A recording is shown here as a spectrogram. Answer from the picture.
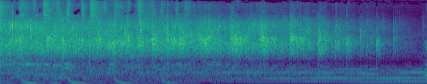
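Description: Applause and hand clapping over background music. The music's repeating falling bass stops about two seconds in, leaving a steady held chord under the clapping.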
